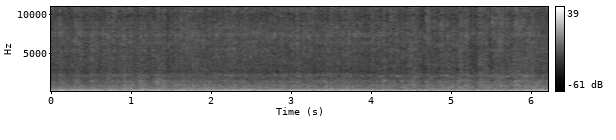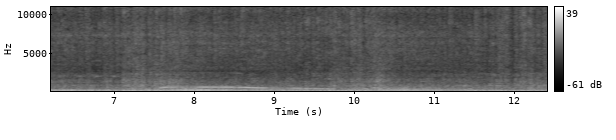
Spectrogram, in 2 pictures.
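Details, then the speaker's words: C5 Corvette V8 at first start after installing an A&A supercharger and new fuel system, no exhaust fitted, jump-started, not yet tuned: deep open rumble, idle rises and sags gently over a few seconds; slight surge, no fuel leaks. "But it sounds good, and guess what? Best part, no fuel leaks. There's a little bit of a surge, so we gotta get it tuned an"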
